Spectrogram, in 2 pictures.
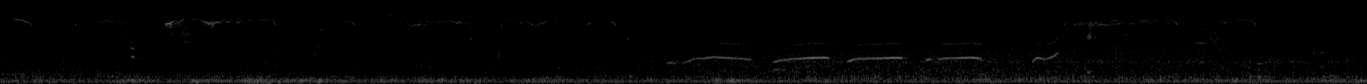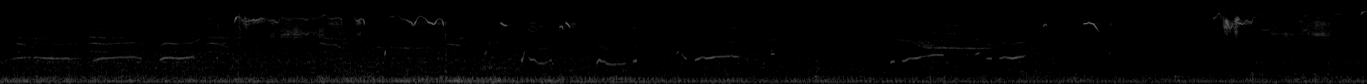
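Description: Faint outdoor ambience with birds calling: several short, arched, whistled notes repeated in runs through the middle, and a few brief high squeaks.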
